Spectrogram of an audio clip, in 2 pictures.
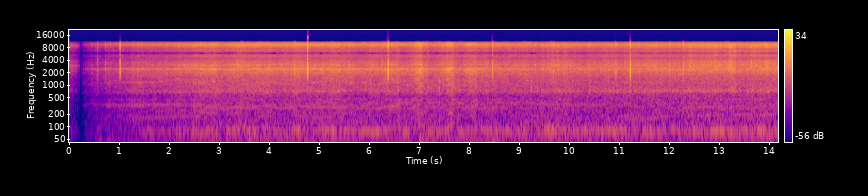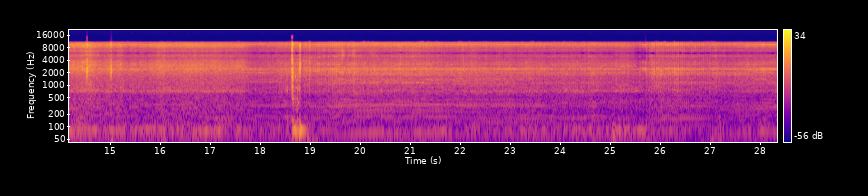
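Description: Off-road vehicle engine running steadily under way over sand dunes, fading in over the first second, with several short sharp knocks from bumps; the loudest knock comes with a low thump about two-thirds in.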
